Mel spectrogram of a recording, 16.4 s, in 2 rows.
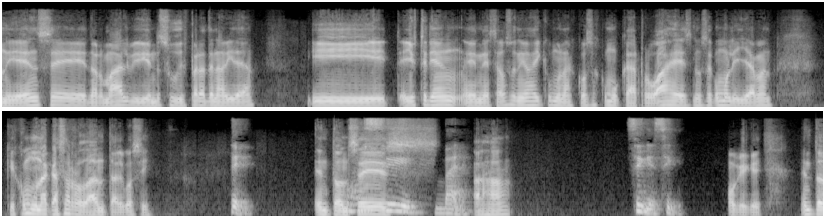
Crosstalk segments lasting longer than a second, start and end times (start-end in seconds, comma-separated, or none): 11.6-13.0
